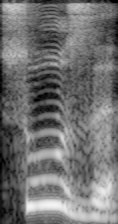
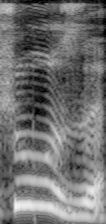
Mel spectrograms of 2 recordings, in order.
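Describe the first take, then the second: First: The word begins with an s sound. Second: The word begins with an sh sound. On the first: The speaker calls it wrong. "சூஸ் அப்படின்னு தமிழ்ல சொல்லுவாங்க" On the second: The speaker calls it right. "இந்த ஷூஸ் அப்படிங்கிற வார்த்தையை"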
